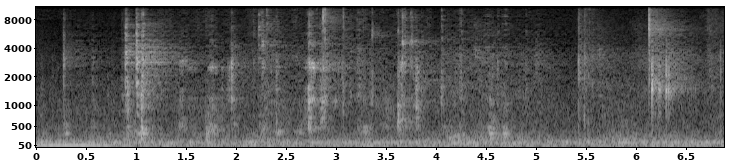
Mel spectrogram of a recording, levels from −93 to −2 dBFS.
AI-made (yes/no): no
